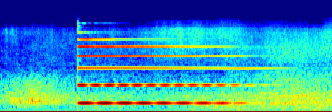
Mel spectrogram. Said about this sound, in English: The bell is our invitation to transition, let it go of the previous doing, planning, living in the past and future, and noticing how is it right now, right here?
